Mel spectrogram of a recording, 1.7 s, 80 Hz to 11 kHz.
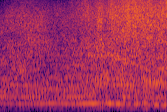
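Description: A Schnee chassis sprint car, the Denny Ashworth-owned number 92 driven by Danny Smith with a Kreiner engine, roars steadily at full throttle through a qualifying lap on a dirt track at Rossburg, Ohio, loud and sustained.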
